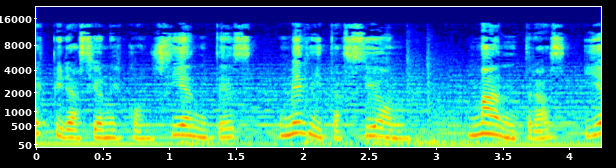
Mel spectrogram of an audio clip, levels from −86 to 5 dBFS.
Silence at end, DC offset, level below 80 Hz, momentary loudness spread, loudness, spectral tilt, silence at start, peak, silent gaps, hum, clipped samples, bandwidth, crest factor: 0 s; under 0.1%; -38 dBFS; 8 LU; -22 LUFS; -3.5 dB/octave; 0 s; -4 dBFS; none; none; under 0.1%; 14.5 kHz; 20 dB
